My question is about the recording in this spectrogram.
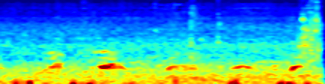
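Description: Choppy sea water slapping and sloshing against a small boat, with faint distant voices calling across the water.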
